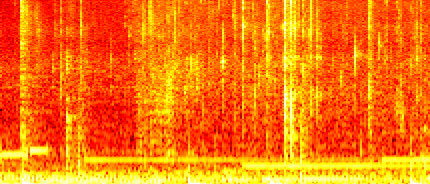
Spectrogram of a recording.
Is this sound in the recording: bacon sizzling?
yes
